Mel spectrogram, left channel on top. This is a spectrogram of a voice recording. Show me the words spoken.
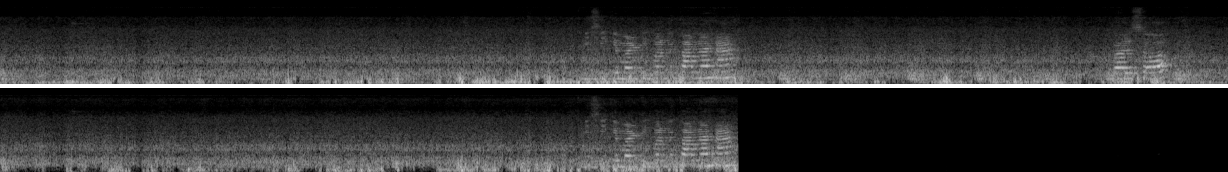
इसी के मल्टीपल निकालना है। 12 ऑफ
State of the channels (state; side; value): drops out; right; at 7.4 s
